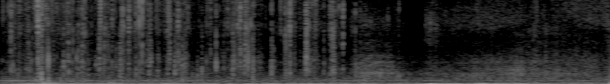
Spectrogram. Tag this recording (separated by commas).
Crackle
